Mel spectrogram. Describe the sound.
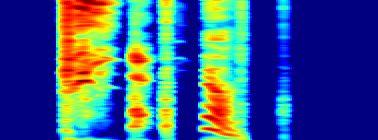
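A person gives a dry winter cough and clears their throat in a short run of a few sharp bursts, separated by silence.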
